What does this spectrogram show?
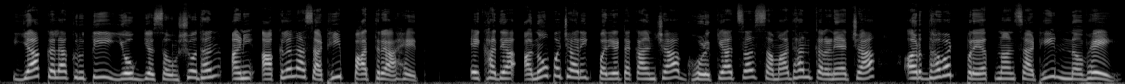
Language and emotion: Marathi, angry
